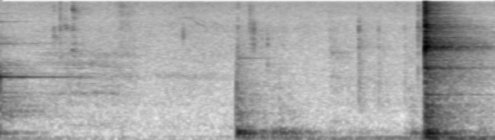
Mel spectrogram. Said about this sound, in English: I'm actually going to pour a fresh shot into a glass that's not been tainted by coffee. All right, do that. What a wonderful sound.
